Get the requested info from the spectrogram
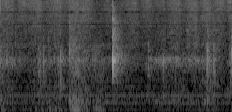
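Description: Faint rubbing of a small card burnisher over a rub-on transfer sheet laid on cloth, pressing the transfer down, with a couple of brief scrapes near the middle.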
